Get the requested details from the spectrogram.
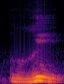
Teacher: ghinya tebalkan terus dikasih angin sedikit, panjangkan satu alif atau dua harokat, jangan sampai membaca gi, bukan g tapi gh seperti gh gitu ya, ada anginnya sedikit.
